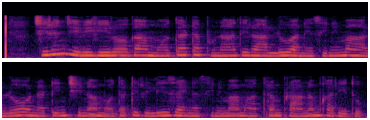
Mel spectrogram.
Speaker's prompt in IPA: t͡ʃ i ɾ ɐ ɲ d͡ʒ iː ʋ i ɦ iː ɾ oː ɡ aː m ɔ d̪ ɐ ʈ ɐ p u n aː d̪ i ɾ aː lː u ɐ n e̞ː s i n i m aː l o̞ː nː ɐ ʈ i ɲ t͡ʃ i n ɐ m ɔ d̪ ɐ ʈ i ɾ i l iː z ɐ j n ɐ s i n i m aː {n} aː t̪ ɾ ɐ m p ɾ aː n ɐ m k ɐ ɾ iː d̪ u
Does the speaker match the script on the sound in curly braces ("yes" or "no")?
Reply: no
